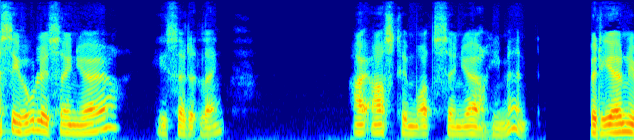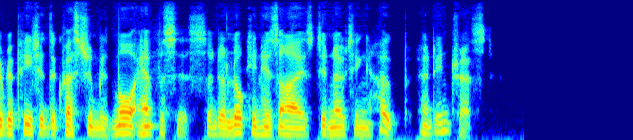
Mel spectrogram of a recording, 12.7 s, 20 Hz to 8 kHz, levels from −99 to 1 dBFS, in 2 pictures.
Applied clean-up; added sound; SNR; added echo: none; none; none; none.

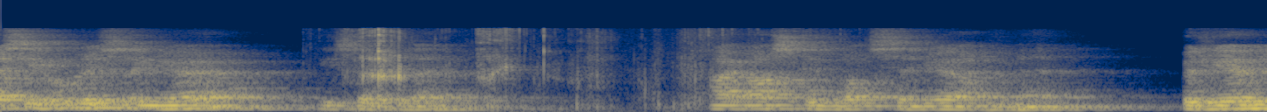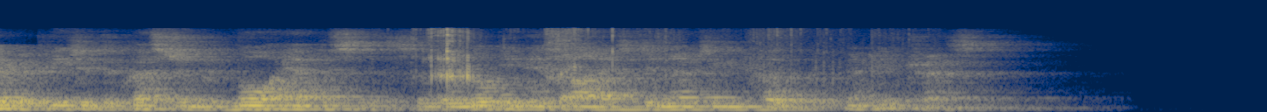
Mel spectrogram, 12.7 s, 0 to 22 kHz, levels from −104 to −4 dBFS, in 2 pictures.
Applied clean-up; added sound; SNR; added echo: none; Chewing, mastication; 13 dB; reverberation time 1.0 s.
